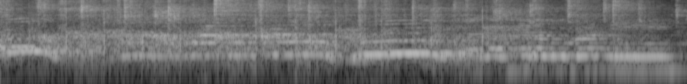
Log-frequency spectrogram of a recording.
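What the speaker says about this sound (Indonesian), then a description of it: "Kita tepuk tangan dulu ya guys" Audience clapping under loud voices and cheering, the applause a dense patter beneath the crowd's vocal noise.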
